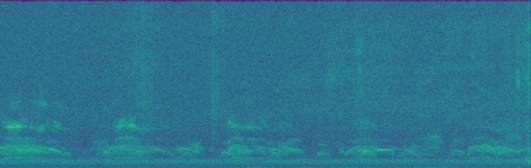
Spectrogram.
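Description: A large flock of black-headed gulls coming in calls continuously, harsh overlapping squawks forming a steady chorus with no pauses, under constant background noise.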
